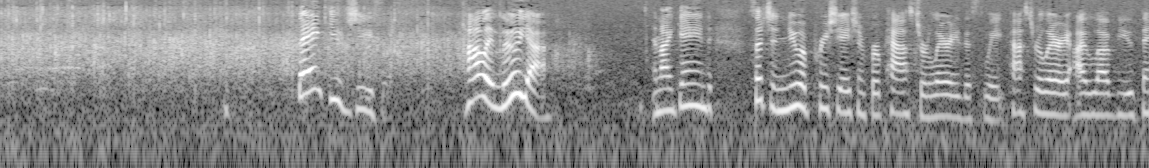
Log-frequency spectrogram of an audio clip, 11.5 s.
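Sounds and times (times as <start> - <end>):
church congregation clapping as a clap offering during a service: 0.0 - 6.0
speech: 3.3 - 4.0, 4.6 - 5.6, 6.5 - 11.4.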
